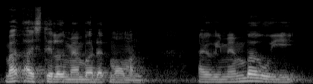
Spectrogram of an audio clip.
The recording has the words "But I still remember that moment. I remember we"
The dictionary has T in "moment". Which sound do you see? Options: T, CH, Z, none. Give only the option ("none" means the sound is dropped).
T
